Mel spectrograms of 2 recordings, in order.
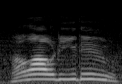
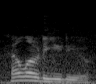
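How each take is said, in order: First: Playful high hello; high-pitched greeting. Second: Lower, softer repeat of hello; low greeting. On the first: Gamer playing with a greeting, high-pitched. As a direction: greet in a raised, drawn voice. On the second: Gamer repeating a playful greeting, low and soft. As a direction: drop the greeting low and quiet. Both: Pretend.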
